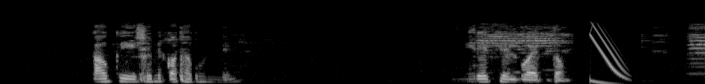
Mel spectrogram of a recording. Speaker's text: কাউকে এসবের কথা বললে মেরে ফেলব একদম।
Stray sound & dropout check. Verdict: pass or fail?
fail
